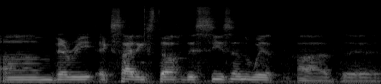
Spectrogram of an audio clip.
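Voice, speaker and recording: A man's medium-pitched voice with a French accent, plus audible room echo. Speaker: draft co-host, league department head. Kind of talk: live draft broadcast.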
